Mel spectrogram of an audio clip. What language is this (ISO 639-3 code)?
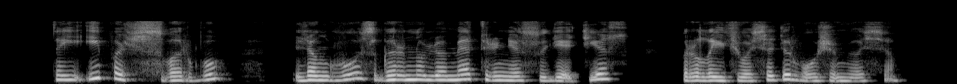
lit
